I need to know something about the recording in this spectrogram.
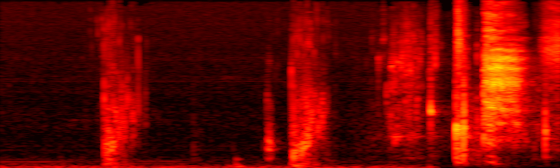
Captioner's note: gulping water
